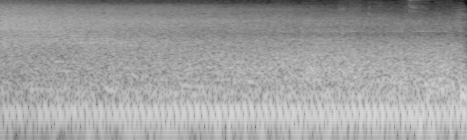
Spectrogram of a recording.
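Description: Steady vehicle noise: a low rumble under a hiss that sets in sharply just before and slowly fades.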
